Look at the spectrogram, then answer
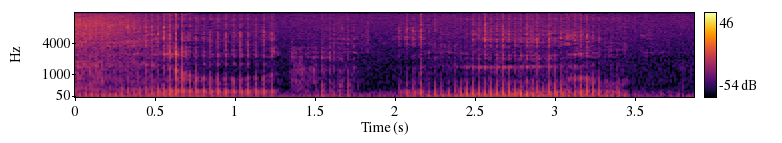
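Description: A Sri Lankan leopard gives two deep, rasping bursts made of rapid throaty pulses.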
